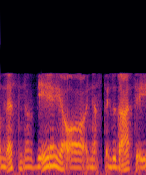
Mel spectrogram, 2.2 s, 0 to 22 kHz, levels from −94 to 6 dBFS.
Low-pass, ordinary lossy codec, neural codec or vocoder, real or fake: 7.2 kHz; AAC, 16 kbps; autoencoder, 22.05 kHz, a latent of 192 numbers a frame, VITS, trained on many speakers; fake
